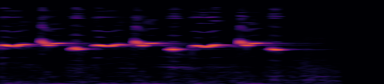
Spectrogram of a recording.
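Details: Common bulbul (Pycnonotus barbatus), known in Morocco as al-watwat, singing for a captive-bird song-training recording: about a second and a half of loud, rapidly chained fluty notes with rolling up-and-down inflections, then quiet.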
